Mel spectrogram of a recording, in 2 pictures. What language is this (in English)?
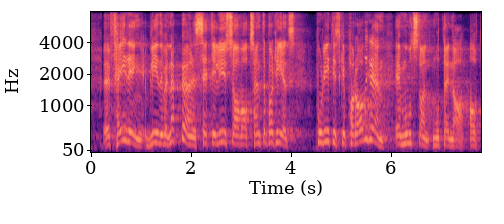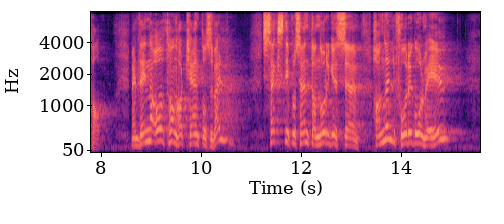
Norwegian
